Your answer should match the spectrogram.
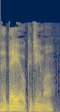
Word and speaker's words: Hideo Kojima: It's actually pronounced Hideo Kojima.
